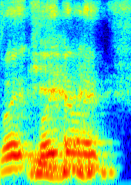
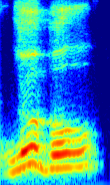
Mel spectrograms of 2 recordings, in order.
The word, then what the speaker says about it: Louisville: It's very funny because Louisville is pronounced like a 8 or 9, 7 pronunciation. Right. Some people say Louisville.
